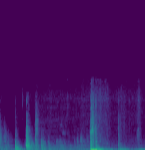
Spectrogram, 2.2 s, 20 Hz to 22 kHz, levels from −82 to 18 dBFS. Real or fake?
real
